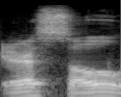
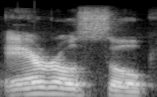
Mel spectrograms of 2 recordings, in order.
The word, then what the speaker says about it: aerosol: It's like air soul or air can. I I'm so bad at this stuff. I don't You can hear that the thing in the background. Don't worry about air. Oh, aerosol can.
